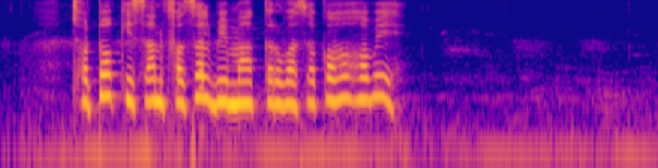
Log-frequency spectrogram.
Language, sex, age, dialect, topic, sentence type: Magahi, female, 18-24, Northeastern/Surjapuri, agriculture, question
